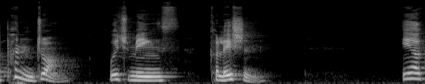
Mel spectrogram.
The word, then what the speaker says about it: 碰撞: Please follow me to pronounce it. 碰撞碰撞碰撞 Now let's take this word apart to learn more words.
